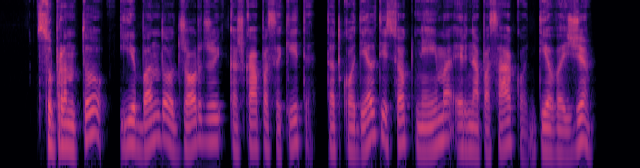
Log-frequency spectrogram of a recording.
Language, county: Lithuanian, Alytus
